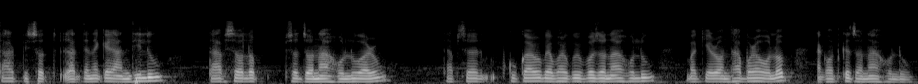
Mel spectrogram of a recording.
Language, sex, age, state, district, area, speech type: Assamese, female, 60+, Assam, Biswanath, rural, spontaneous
